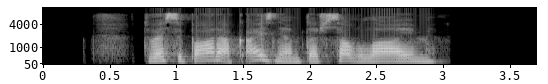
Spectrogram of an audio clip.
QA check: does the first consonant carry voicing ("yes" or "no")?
no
